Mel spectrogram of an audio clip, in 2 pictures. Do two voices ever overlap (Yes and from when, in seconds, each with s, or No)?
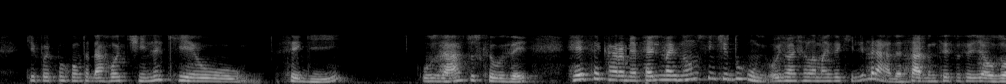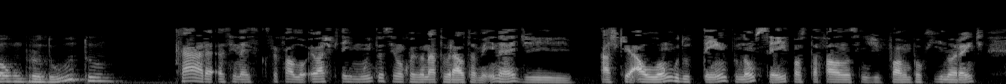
No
